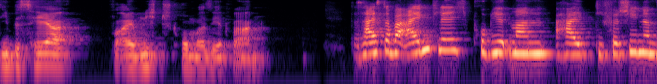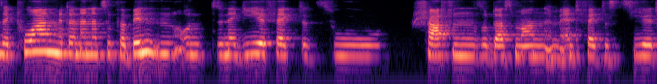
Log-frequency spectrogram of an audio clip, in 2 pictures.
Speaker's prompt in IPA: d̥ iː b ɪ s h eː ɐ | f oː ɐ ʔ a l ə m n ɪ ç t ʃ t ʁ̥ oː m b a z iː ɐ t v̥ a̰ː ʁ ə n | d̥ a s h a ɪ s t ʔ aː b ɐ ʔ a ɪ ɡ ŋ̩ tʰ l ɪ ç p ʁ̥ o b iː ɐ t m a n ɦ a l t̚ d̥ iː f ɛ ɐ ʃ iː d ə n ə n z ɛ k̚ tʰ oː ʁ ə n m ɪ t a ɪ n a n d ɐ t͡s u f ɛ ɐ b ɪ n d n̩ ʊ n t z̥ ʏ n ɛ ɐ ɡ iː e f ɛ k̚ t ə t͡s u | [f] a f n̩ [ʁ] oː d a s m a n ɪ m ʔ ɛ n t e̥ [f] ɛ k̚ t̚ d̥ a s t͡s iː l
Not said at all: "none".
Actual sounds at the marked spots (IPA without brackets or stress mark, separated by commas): ʃ, z, f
